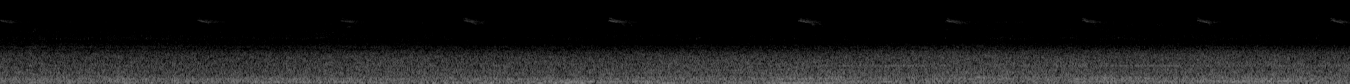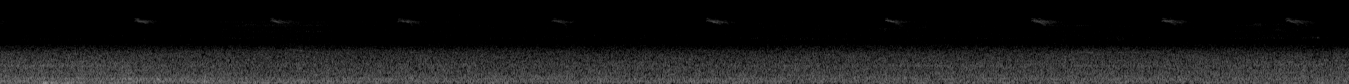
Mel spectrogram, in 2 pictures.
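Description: Low steady rumble of the receding Enterprise train and its 201 Class diesel-electric locomotive, fading slowly as it moves away. A short, thin, high chirp repeats about every second and a half.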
